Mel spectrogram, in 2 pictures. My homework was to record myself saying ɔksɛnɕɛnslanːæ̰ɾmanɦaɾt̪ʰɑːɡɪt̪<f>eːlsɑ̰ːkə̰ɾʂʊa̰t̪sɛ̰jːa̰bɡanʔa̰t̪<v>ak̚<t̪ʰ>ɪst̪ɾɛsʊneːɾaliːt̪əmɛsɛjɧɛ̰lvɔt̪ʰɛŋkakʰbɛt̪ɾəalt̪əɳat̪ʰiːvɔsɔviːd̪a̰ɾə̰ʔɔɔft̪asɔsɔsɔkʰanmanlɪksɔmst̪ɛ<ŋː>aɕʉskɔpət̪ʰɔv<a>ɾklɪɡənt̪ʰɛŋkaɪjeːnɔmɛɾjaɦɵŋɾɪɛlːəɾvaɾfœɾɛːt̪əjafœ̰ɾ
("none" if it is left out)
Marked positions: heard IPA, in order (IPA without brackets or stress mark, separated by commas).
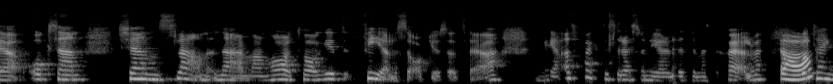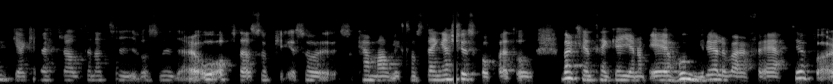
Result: f, f, t̪, ŋː, æ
